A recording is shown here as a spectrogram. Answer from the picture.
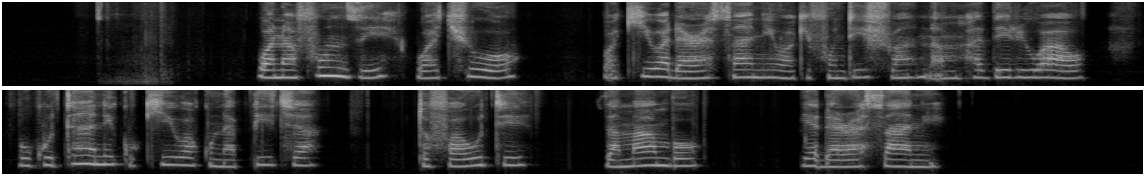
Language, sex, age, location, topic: Swahili, female, 18-24, Dar es Salaam, education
